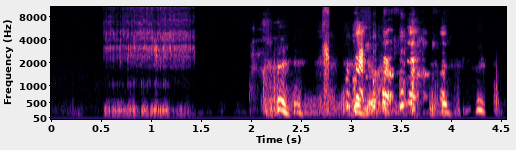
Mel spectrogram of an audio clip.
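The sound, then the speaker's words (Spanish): A single loud, rasping snore lasting about a second, followed by a short pause and then people talking and chuckling. “¿Quién es el que ronca?”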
